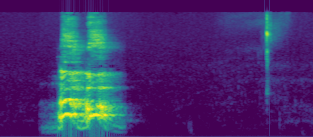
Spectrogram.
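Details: Cocker spaniel at play time giving one double bark, a loud harsh woof lasting under a second, then silence with a faint click.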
